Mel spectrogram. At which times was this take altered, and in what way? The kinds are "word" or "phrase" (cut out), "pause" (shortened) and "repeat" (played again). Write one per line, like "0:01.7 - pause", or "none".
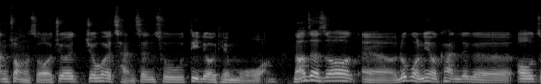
0:02.8 - pause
